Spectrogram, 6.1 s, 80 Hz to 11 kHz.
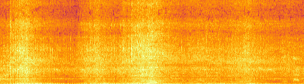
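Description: A 2025 TVS Apache 4V ABS motorcycle engine runs close and loud, with a continuous low rumble that rises briefly as it is revved.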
